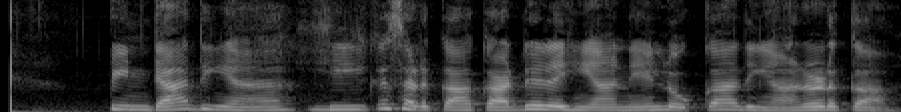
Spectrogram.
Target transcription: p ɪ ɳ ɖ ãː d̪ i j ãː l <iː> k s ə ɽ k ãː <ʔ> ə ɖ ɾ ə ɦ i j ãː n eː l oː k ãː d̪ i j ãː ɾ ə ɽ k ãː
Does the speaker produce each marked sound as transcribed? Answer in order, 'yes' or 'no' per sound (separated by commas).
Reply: yes, no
